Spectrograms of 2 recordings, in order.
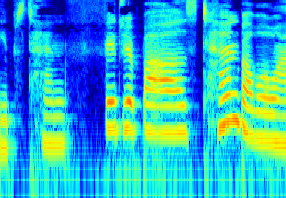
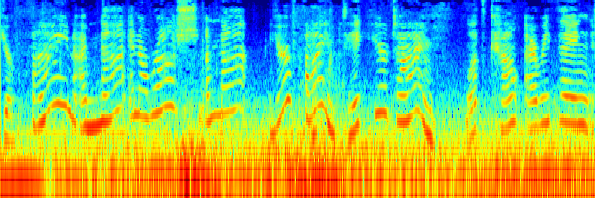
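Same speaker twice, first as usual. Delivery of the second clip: high, louder, eager reassuring; bright reassurance; 7 semitones higher, 5 dB louder than usual. Retold or imitated. Reassuring the overwhelmed cashier, high and bright. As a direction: brighten up to put her at ease.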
